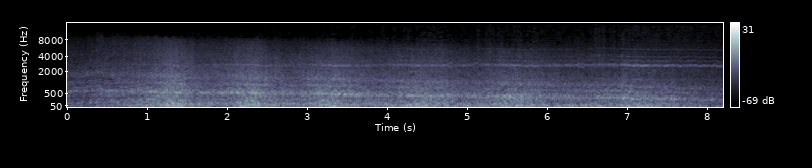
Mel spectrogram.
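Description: Metro train in the Roblox game SCR rumbling at a station platform with a steady, broad rolling roar and faint high whine, continuous and moderately loud throughout with no speech.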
